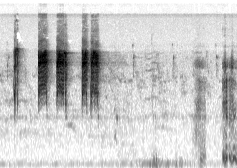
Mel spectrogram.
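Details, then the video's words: Black francolin call: one short rasp followed by four loud, buzzy, grating notes in quick pairs, then quieter low rumbling and a few softer harsh notes. "کالا تیتر کی آواز"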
